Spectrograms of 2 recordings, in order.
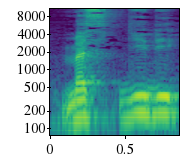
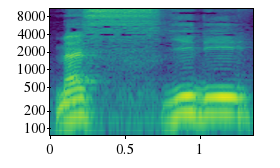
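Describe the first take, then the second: First: The s sound is cut off short. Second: The s sound is held and stretched out. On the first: "masjidi kita potong" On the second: "tambah masjidi, tu kita tunggu"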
